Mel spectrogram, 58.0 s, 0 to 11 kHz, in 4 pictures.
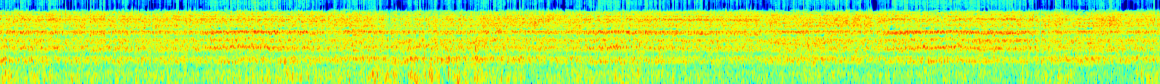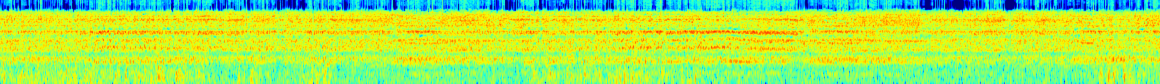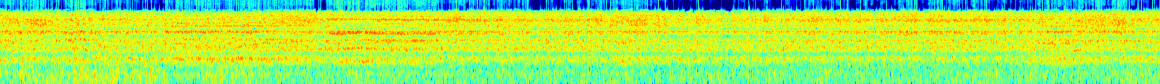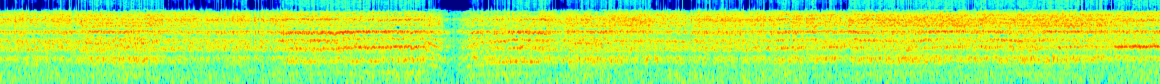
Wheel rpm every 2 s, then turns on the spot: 200, 200, 200, 210, 200, 200, 200, 200, 200, 200, 200, 190, 190, 200, 200, 190, 200, 200, 200, 200, 200, 190, 200, 200, 150, 190, 210, 220, 230.
none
